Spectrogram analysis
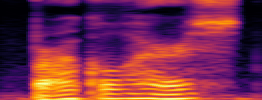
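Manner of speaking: ordinary delivery, nothing marked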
